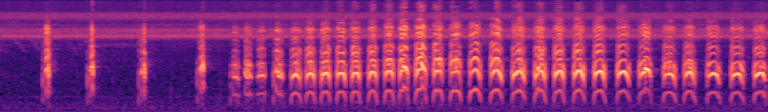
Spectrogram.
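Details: Female green junglefowl call used to lure males. A few scattered clicks, then a rapid run of about twenty arched, nasal notes repeated roughly every quarter second. A faint steady high hiss lies underneath.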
